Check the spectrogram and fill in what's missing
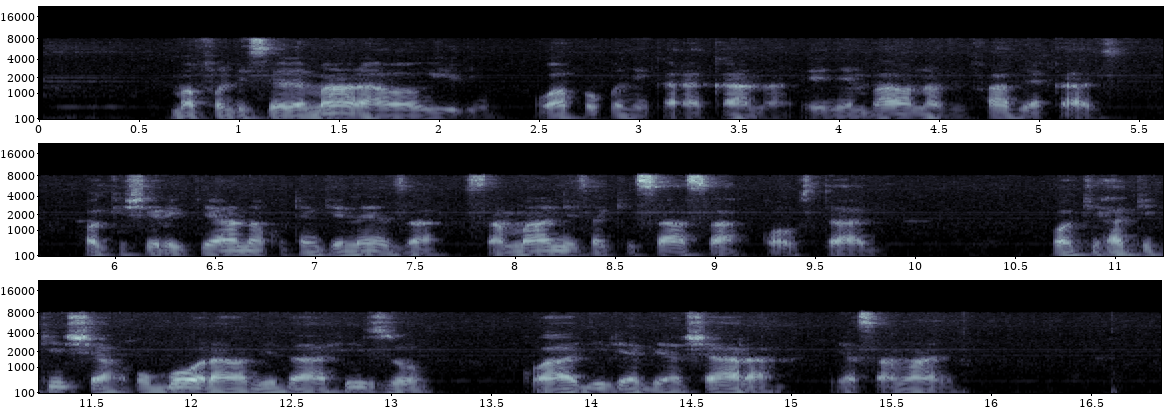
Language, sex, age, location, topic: Swahili, male, 18-24, Dar es Salaam, finance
